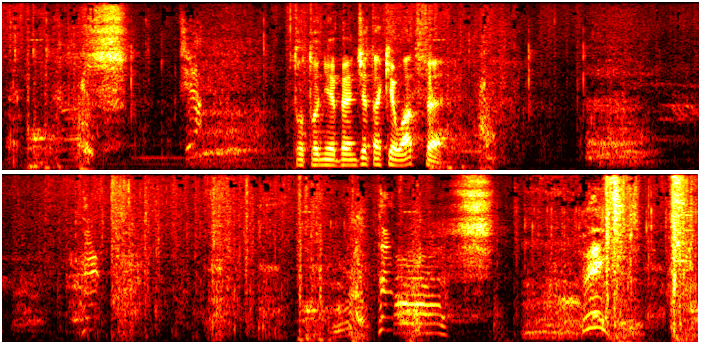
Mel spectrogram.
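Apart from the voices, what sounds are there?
bear roaring and growling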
